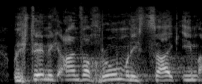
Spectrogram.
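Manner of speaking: usual speaking voice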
